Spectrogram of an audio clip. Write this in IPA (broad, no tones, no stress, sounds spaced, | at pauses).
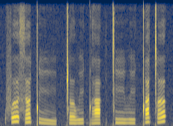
f əː s ɜ ǃ iː | ǁ əː β iː ɡ͡ǃ a | ǀ iː β iː ǃ a ǀ ɜ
